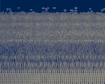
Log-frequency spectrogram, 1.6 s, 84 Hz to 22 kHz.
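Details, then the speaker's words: 2008 BMW 335i N54 twin-turbo inline-six heard at the rear: deep, even exhaust burble at steady idle with no misses, stumbles or hunting and no smoke; idling nice and smooth. "so much crap came out of it from before idly nice and smooth"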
